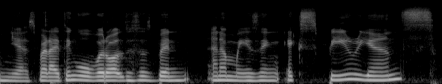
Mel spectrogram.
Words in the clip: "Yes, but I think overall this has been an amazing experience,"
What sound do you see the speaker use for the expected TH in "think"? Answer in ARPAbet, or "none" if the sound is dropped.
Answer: T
